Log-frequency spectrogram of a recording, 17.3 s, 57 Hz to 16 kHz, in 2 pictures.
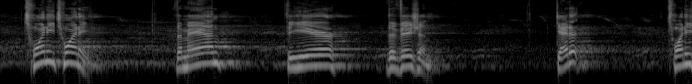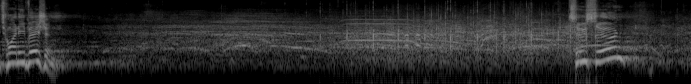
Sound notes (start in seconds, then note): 9.8 laughter; 12.8 applause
